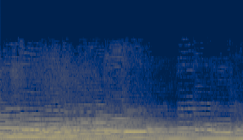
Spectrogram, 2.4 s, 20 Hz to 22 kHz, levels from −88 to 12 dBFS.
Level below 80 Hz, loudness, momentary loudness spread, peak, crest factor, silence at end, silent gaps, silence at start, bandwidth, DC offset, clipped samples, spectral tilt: -56 dBFS; -24 LUFS; 7 LU; -12 dBFS; 14 dB; 0 s; none; 0 s; 15 kHz; under 0.1%; under 0.1%; -5.5 dB/octave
